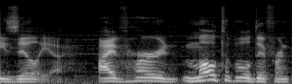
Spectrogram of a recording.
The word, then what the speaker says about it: Xillia: I think, if I remember correctly, the Japanese version pronounces it Xillia. But that's not how X's work at the beginning of words in English, so I'm going to pronounce it like an English speaker would pronounce it, which would be Xillia. Because in the English language, if you stick an X at the beginning of a word, it's pronounced like a Z.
